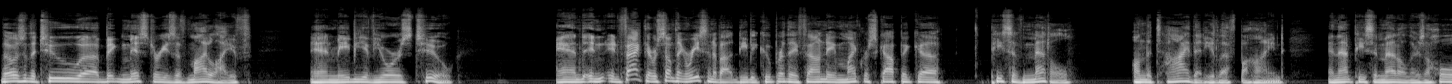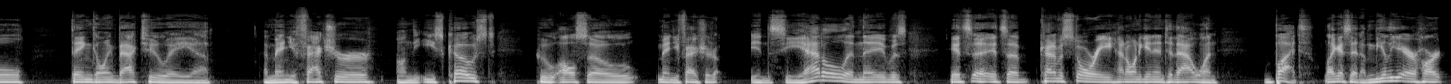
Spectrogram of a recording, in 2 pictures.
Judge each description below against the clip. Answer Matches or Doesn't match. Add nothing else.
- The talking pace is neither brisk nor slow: Matches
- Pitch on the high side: Doesn't match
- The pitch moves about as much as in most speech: Matches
